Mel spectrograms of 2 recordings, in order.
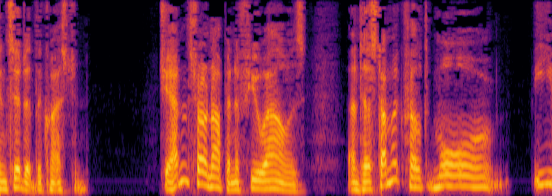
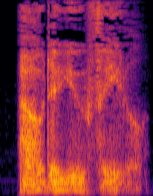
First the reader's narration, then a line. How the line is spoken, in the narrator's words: Terin whispered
